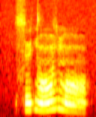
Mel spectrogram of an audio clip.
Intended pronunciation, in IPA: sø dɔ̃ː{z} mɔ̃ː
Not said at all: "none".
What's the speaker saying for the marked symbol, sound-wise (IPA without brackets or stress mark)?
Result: z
